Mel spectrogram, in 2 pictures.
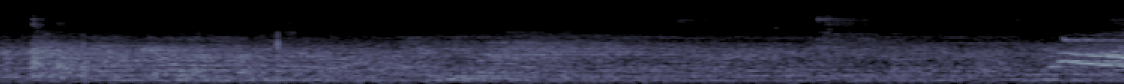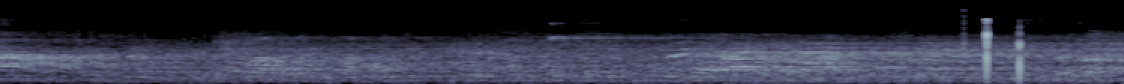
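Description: A crowd of people chatters throughout, echoing in a large hall.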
